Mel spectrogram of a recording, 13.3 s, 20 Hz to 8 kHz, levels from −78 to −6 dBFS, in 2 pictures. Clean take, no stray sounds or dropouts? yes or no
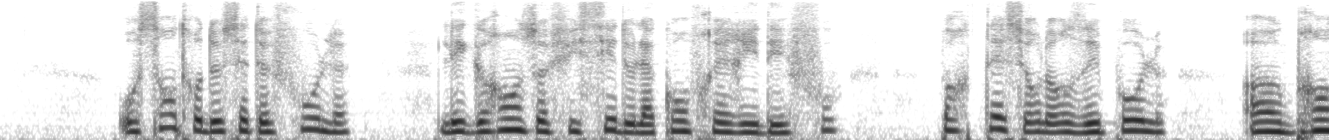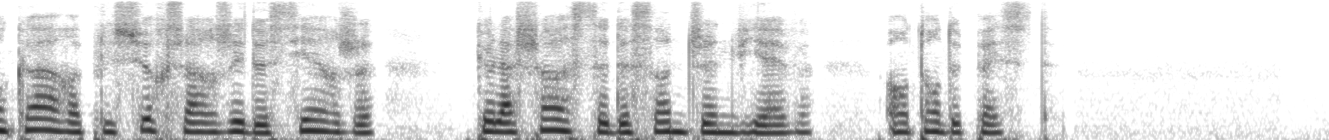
yes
